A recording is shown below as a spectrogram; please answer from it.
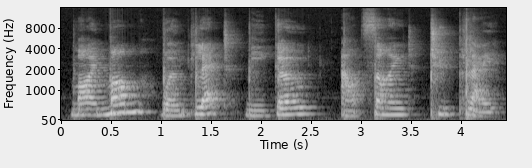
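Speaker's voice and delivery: "My mum won't let me go outside to play" in slow even beats, dropping on PLAY; slow weak-strong pulse on MUM, LET, GO, SIDE, PLAY; iambic rhythm. Shown as a demonstration. Teacher trying another example, slow scansion. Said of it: "you can use that rhythm".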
